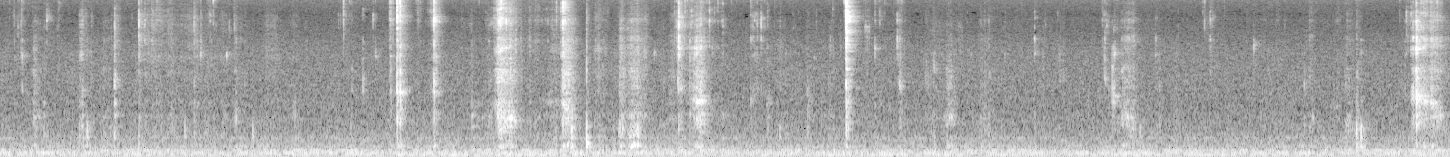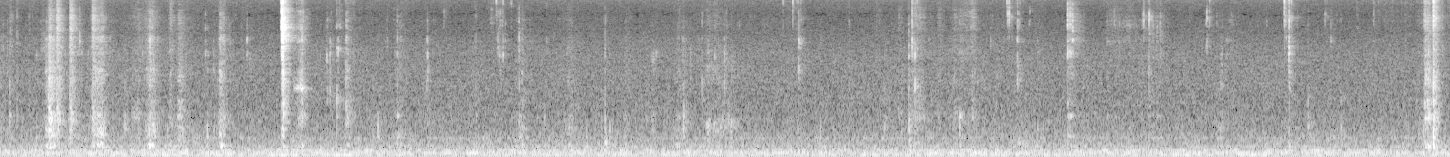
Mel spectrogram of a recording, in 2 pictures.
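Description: Crunchy veggie straws being bitten and chewed close to the microphone, in scattered clusters of sharp crunches with quieter stretches between, over a steady low hum.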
